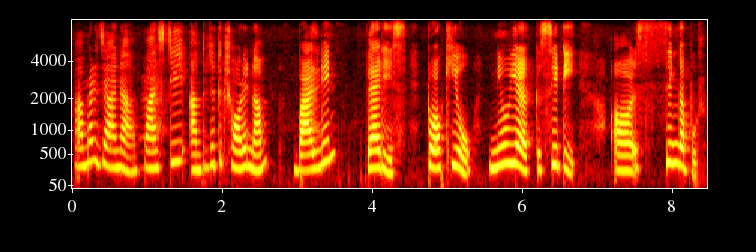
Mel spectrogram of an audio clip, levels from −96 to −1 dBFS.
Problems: constant background noise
